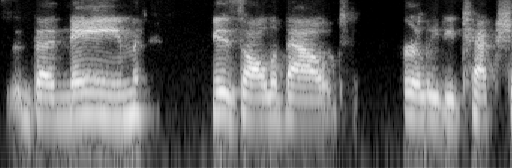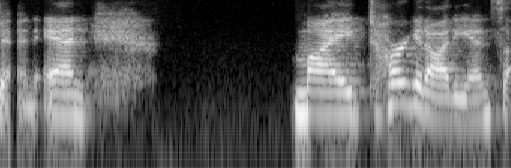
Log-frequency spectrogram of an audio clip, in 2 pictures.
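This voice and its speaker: A woman's voice: fairly low pitch, a bit bright, no room sound. A woman speaking as a podcast guest, talking emphatically and with self-assurance. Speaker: podcast guest, breast cancer survivor. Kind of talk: conversational interview.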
